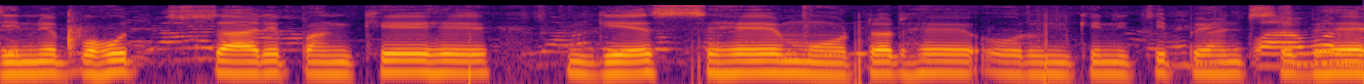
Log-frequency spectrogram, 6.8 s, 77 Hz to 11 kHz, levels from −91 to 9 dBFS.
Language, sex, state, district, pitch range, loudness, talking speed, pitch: Hindi, male, Bihar, West Champaran, 145-150 Hz, -16 LUFS, 130 wpm, 150 Hz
